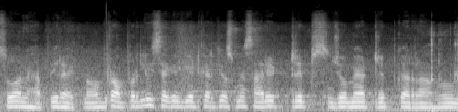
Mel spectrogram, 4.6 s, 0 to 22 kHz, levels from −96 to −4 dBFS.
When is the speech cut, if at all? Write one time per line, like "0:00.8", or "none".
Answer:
0:01.1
